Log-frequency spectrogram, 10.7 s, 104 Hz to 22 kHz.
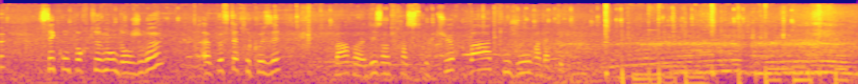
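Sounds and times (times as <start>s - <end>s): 
speech: 0.5s - 7.4s
motorcycle roaring past at speed accelerating through gears: 7.8s - 10.7s.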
